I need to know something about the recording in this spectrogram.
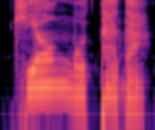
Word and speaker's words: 기억 못 하다: 국물(soup) 육만(60,000) 기억 못 하다(to not remember) In case of 기억 못 하다, When you pronounce 기억 and 못 quickly together, it becomes nasalized.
